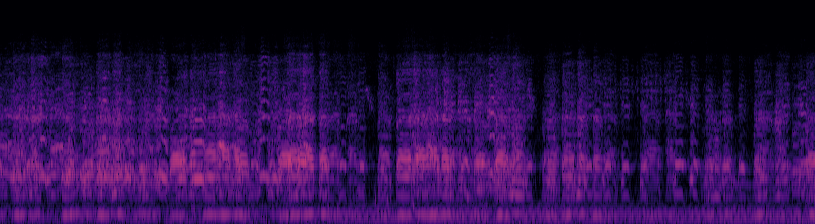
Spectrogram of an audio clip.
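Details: A group of farm geese sharing space with chickens in spring, honking almost without pause: dense, harsh, overlapping nasal calls across the whole clip, over a constant low hum.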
